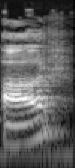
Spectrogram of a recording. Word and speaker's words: hour: तो आप क्या लिखेंगे, एन आर, आर होता है ये, हावर नहीं होता है, HOUR, आर होता है ये, आर HOUR, इसमें एच साइलेंट रहता है।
